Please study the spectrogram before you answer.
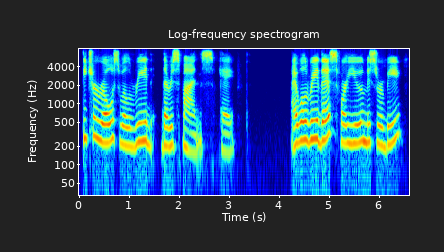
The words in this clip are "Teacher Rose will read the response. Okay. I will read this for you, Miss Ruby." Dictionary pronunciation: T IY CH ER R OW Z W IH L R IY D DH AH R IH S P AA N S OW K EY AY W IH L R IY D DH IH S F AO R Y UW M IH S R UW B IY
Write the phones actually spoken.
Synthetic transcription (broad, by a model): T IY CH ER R OW S W IH L R IY D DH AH R IH S P AA N S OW K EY AY W IH L R IY D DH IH S F AO R Y UW M IH S R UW B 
